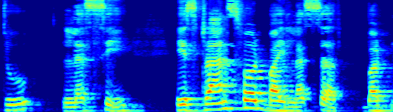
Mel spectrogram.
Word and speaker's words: lessor: Lessor owns the asset. Lessor rhymes with owner.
